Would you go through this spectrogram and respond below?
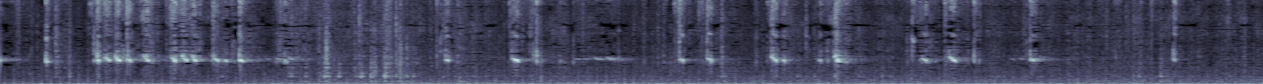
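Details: Adu jangkrik, a cricket fight between males: a quick trilled chirp burst at the start, then scattered single high chirps amid dry clicking, rubbing patter.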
